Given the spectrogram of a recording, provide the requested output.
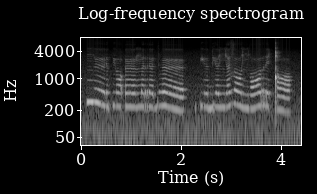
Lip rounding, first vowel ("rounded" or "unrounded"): rounded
